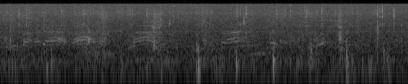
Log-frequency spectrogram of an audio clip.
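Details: Brown purebred Lusitano stallion at a stud farm: irregular hollow hoof thuds, roughly two or three a second, under a man's talking voice and shouts of encouragement, with steady background hiss.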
